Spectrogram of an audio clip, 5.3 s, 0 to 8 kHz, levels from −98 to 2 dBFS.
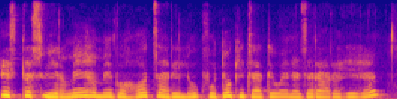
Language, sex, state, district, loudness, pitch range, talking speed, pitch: Hindi, female, Karnataka, Bangalore, -16 LUFS, 245-285 Hz, 160 wpm, 260 Hz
